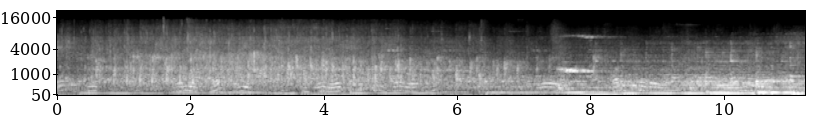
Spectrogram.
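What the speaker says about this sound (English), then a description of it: "Let's welcome them with a warm applause as they take the stage." A hall full of school audience members applauds at an auditorium inauguration as performers take the stage, a dense, steady wash of clapping sustained at full loudness throughout, with a low constant hum underneath.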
